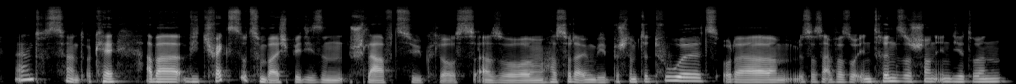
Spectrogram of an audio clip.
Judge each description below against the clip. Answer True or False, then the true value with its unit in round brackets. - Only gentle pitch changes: False (4.1 semitones)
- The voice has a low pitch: True (120 Hz)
